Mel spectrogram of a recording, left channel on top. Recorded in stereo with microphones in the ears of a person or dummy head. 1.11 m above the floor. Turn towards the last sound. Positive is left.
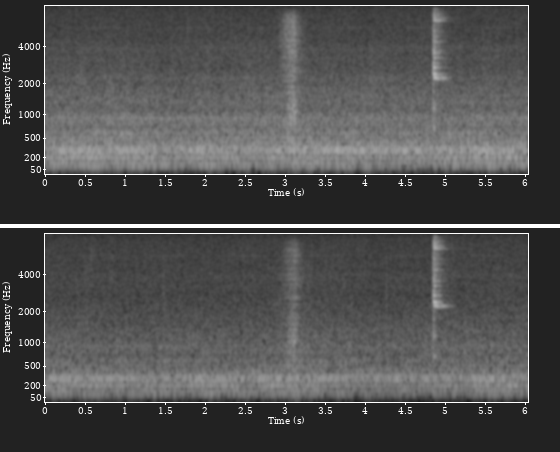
turn(degrees=10)  # may be behind; listen again after turning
